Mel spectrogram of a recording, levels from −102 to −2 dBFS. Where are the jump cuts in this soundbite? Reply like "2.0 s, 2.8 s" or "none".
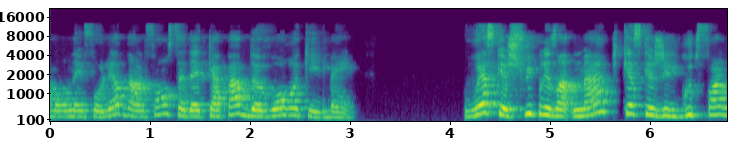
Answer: none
